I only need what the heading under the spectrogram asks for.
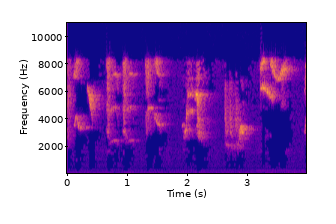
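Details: Masteran song of an Orange-headed thrush, full 'Rock'n Roll' style: rapid bright whistled notes and buzzy sweeps in irregular bursts, roughly eighty per minute, over a quiet low hum.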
